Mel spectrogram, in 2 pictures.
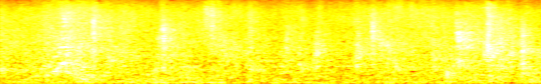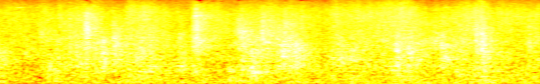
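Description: A woman speaks calmly to an audience in a room with a slight echo.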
